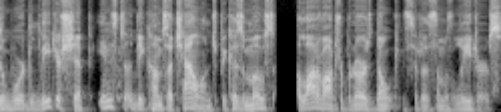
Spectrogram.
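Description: Speaking at a very fast pace with an American accent, a man with a medium pitch sounds somewhat breathy. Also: ordinary pitch variation, dry, close sound with no echo. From upstate New York. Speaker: business coach and podcaster. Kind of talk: interview conversation.

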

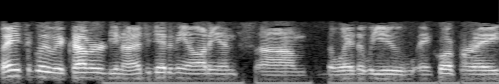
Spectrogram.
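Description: Fairly quick pace from a man with an ordinary speaking voice, medium pitch and fairly even intonation. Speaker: podcast host. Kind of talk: interview. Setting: phone call.

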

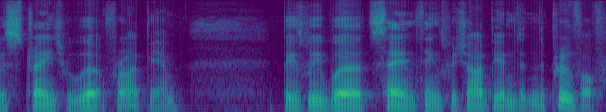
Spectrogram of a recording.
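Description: Speaking at a very fast pace with a Welsh accent, a man uses a very deep, low pitch and ordinary pitch variation on a very clean recording with a silent background. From Wales. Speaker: management consultant and thinker. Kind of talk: conversational interview. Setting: outdoors.

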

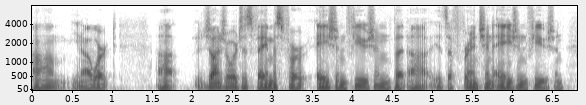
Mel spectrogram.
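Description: A man with an Alabama accent, very deep and low in pitch, at a moderate pace with ordinary pitch variation, on a very clean recording with a silent background. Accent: Southern US (Alabama). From Alabama, small town. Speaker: chef and restaurant owner. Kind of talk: casual interview chat.

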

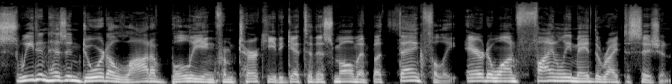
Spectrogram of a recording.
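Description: A man with an ordinary speaking voice and an American accent, medium in pitch, fairly quick with hardly any pauses and lively intonation, on a very clean recording with a silent background and a dry, close sound with no echo. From United States. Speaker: news podcast host. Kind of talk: news reading.

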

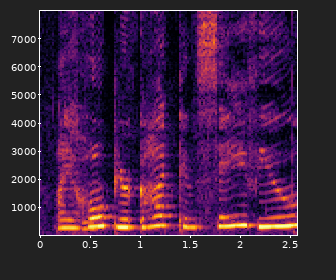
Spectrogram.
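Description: Someone uses a put-on character voice. It is high-pitched and squeaky. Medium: read story.

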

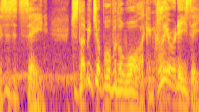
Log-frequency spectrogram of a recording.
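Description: A man puts on a raspy character voice at a very fast pace. Clear background noise runs underneath. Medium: audio drama. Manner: gruff, brash.

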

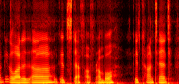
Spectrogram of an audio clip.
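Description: A woman's medium-pitched voice in a Southern US accent at a moderate pace, on a very clean recording with a silent background. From Mississippi. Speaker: podcast co-host. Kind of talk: casual chat.

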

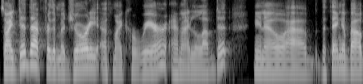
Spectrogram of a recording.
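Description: A woman with an American accent speaks at a moderate pace in a very deep, low pitch with fairly even intonation. The recording is very clean, with a silent background. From Virginia (Hampton area). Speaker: retired FBI agent and podcast host. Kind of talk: interview.

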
